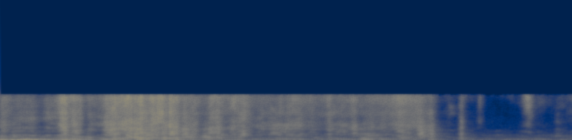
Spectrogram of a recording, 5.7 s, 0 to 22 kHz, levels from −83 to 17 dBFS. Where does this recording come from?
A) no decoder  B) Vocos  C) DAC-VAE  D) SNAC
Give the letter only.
B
